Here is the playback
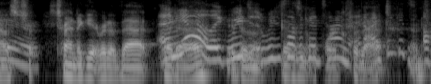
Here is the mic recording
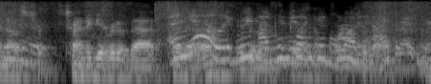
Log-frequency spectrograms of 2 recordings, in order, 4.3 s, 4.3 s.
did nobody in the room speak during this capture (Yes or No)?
No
